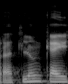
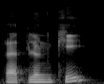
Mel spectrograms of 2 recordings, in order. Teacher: Ratlunkai is the original form of which means future, and in prepositional phrase the I sound changes to E, so ratlunkai changes to ratlunki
